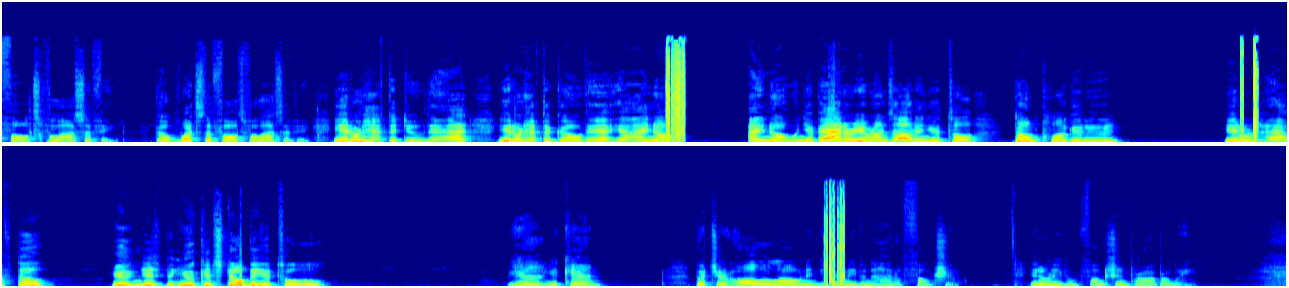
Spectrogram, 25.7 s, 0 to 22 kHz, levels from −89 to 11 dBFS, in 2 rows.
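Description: A speech recording carries three short bursts of cable scratch noise. They fall at 6.64 to 6.82 s, at 12.38 to 12.56 s just before "have to", and at 21.06 to 21.30 s between "you're all alone and" and "even know how to". Each is a dense, ragged rustle lying on top of the speech. The first is the loudest, well above the talker. The later two are somewhat above it. A worn lead or connector being moved is the likely cause.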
